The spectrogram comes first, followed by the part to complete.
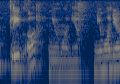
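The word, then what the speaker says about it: pneumonia: है प्ले और निमोनिया निमोनिया में पीस साइलेंट होता है ओके तो पीपीपी यानी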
